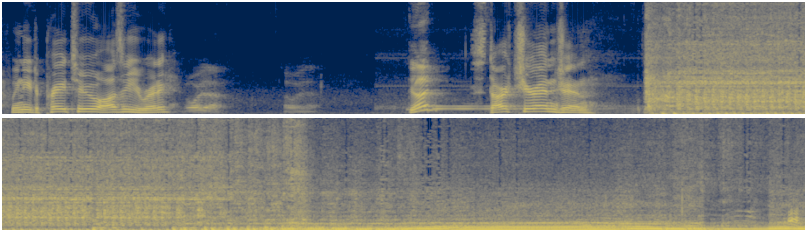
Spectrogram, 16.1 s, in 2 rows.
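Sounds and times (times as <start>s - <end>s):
engine cranking on starter: 6.4s - 12.1s
car engine starting and revving: 6.4s - 16.0s.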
